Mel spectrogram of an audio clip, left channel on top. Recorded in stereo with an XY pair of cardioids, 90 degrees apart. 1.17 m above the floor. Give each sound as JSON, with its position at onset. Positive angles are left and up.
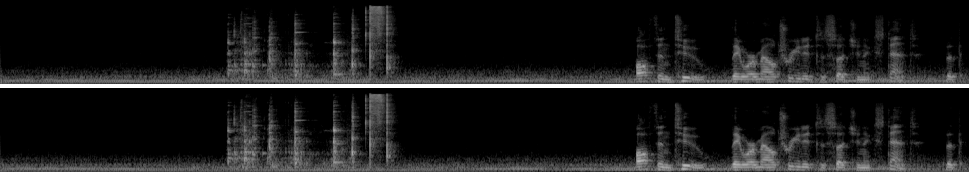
{"t": 2.3, "sound": "dishes clattering", "azimuth_deg": -30, "distance_m": 0.9}
{"t": 3.6, "sound": "a pop", "azimuth_deg": -10, "distance_m": 1.0}
{"t": 6.4, "sound": "a man speaking", "azimuth_deg": -20, "distance_m": 0.8}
